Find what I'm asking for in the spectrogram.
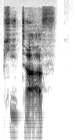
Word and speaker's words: Pitoff: No last name, just Pitoff, which is very funny to me. – So P-I-T-O-F? – P-I-T-O-F, exactly how you think it's pronounced. That's how it's pronounced.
